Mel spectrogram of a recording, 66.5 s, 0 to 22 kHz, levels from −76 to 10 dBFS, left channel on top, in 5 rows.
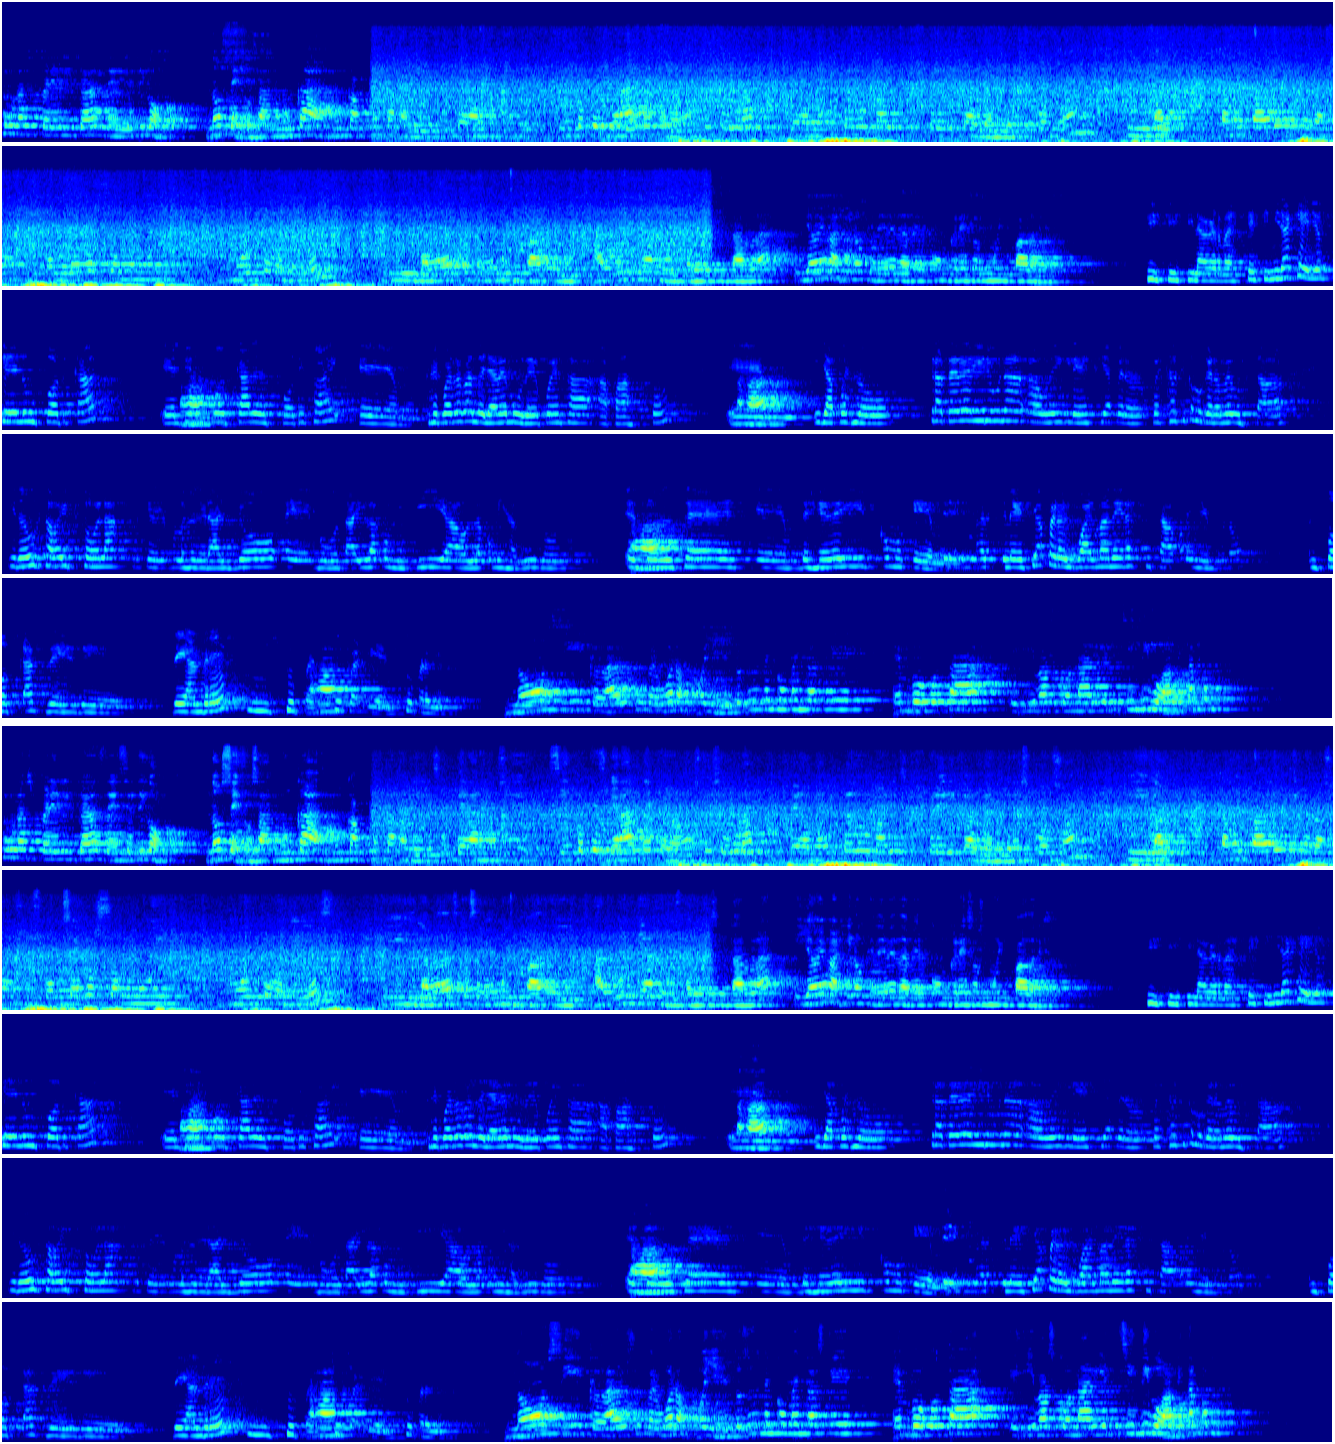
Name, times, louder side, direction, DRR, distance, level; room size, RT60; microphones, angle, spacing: voice 1, 0.0-1.7 2.0-7.6 7.9-10.9 11.3-11.7 12.1-15.1 15.5-16.6 17.1-23.8 28.4-28.8 34.0-34.3 46.2-46.6 49.3-49.5 56.3-56.6 58.3-61.8 62.1-65.4, right 2 dB, 85° right, 4 dB, 8.0 m, -37 dB
sound 1, 3.7-20.4, left 1 dB, 15° left, 1.5 m, -34 dB
voice 2, 11.2-11.7 24.8-27.6 28.2-33.3 33.9-35.5 35.9-45.6 46.2-49.4 49.7-52.4 53.0-54.5 54.9-57.7, left 2 dB, 70° left, 6 dB, 2.3 m, -46 dB
29.0 x 22.0 x 8.3 m, 1.2 s
head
